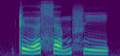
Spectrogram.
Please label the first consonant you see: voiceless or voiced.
voiceless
